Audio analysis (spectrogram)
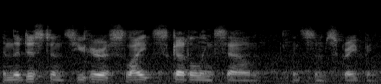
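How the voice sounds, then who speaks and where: A man's voice: on the low side, fairly even intonation, normal speed, fairly bright tone. A man running a tabletop game, reading out room descriptions and answering players patiently. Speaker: game master. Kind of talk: narrating a tabletop game session. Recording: muffled voice call with background noise.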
